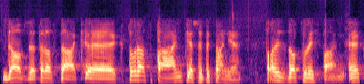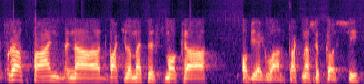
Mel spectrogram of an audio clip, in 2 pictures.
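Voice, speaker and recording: A man's voice: mid-range voice, expressive, unhurried, rough recording. A man calling in to a studio show, pushing his question and talking over others. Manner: pushy, talks over others. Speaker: caller. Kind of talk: phone-in question.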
